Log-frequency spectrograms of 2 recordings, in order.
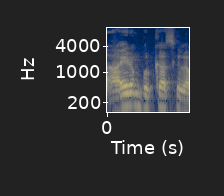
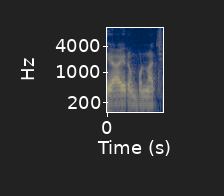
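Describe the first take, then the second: First: It is said in a plain speaking voice. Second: It is said mimicking a comic actor's pronunciation.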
